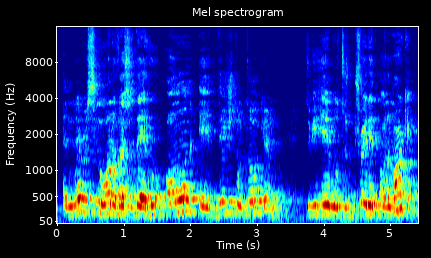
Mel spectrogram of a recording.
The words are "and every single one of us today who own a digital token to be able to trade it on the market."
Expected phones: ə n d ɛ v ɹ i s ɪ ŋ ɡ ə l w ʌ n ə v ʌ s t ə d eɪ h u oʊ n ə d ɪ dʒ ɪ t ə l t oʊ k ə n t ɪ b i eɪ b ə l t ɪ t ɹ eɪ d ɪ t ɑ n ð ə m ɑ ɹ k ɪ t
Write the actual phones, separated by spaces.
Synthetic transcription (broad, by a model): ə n ɛ v i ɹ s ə n w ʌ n ə v ʌ s t ə d eɪ h u oʊ n d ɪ ɪ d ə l t oʊ k ə n t ɪ b i eɪ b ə l t ɪ t ɹ eɪ d ɪ t n ð ə m ɑ ɹ k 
